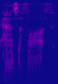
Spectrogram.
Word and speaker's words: Azathoth: So I say Azathoth.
